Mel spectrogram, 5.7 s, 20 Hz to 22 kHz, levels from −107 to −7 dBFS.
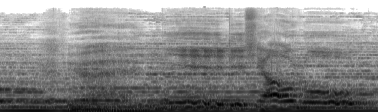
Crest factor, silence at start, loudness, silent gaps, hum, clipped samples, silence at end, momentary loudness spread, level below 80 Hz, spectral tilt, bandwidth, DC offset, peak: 14 dB; 0 s; -15 LUFS; none; none; under 0.1%; 0 s; 5 LU; -18 dBFS; -8 dB/octave; 12.5 kHz; under 0.1%; 0 dBFS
